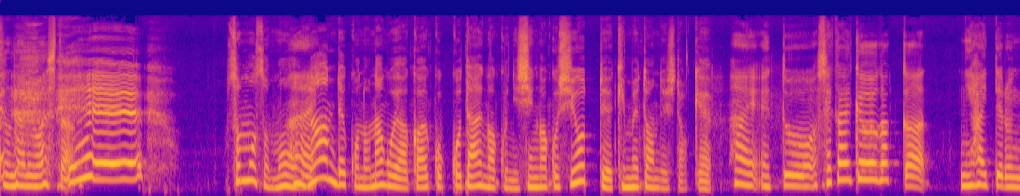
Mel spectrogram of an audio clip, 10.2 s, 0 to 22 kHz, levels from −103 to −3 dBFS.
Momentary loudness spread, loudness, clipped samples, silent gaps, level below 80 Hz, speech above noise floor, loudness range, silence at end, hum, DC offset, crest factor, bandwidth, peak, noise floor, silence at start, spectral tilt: 9 LU; -23 LUFS; under 0.1%; none; -76 dBFS; 39 dB; 3 LU; 0 s; none; under 0.1%; 16 dB; 15.5 kHz; -8 dBFS; -62 dBFS; 0 s; -4 dB/octave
